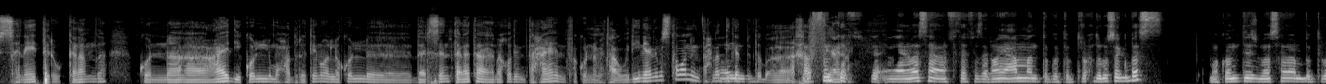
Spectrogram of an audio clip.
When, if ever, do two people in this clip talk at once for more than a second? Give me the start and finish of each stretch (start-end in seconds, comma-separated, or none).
7.2-8.5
